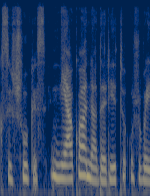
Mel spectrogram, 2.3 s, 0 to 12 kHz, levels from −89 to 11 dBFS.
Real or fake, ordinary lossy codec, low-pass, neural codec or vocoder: fake; Opus, 32 kbps; 10.8 kHz; vocoder, 48 kHz, 128 mel bands, Vocos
